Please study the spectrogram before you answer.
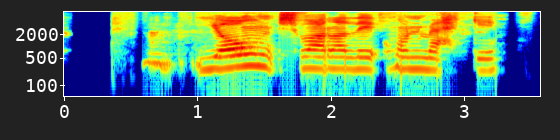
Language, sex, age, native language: Icelandic, female, 6, Icelandic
